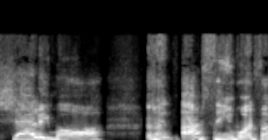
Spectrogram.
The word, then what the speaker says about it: Shalimar: A Shalomar or like one of my favorite creators says, Shalimar.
